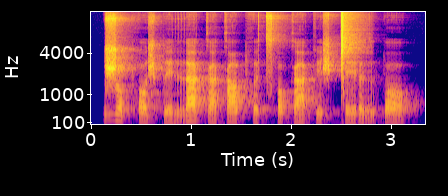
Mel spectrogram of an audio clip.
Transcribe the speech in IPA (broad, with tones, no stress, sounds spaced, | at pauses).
ʐ ɔ˦ pʰ ɔ˨ ʃ p e˨ r a˦ k a˨ k ɑ˦ pʰ ə˨ t͡sʰ ɔ˦˨ k a˨ k e˨ ʃ ǀ e˨ ɾ ə˨ r p ɔ˦˨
